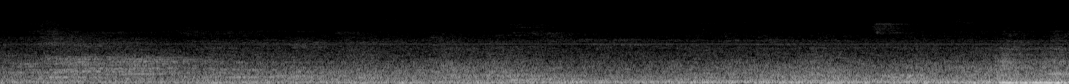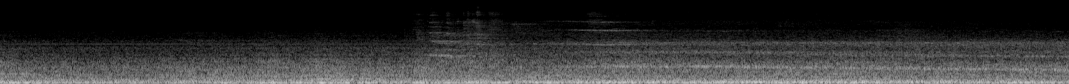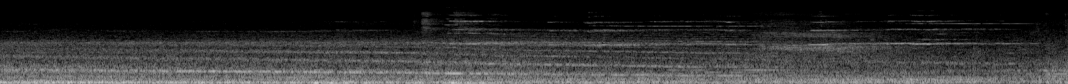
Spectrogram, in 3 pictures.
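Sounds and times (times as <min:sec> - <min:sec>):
train wheels rumbling on rail: 0:06.8 - 0:32.0.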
